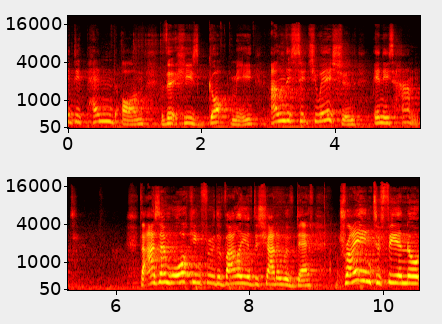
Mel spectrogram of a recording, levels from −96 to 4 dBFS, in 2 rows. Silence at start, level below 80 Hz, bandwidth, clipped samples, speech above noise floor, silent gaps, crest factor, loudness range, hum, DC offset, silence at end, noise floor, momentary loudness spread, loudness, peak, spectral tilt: 0 s; -58 dBFS; 18 kHz; under 0.1%; 27 dB; none; 20 dB; 9 LU; none; under 0.1%; 0 s; -54 dBFS; 16 LU; -27 LUFS; -8 dBFS; -4 dB/octave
